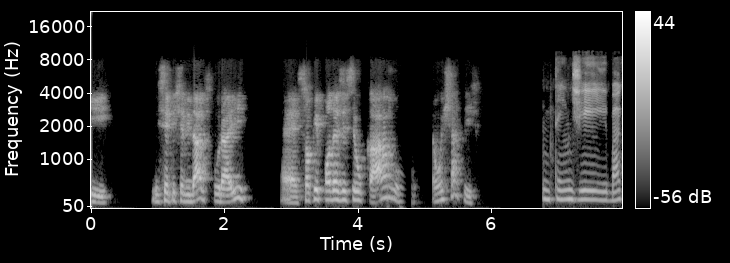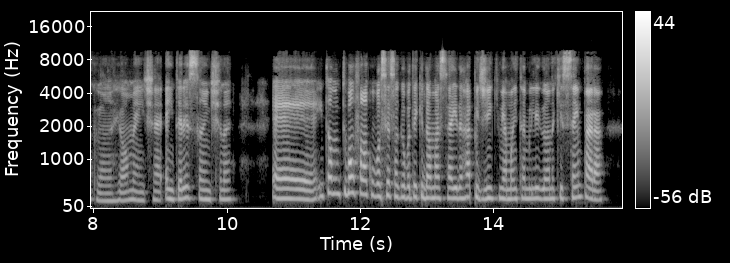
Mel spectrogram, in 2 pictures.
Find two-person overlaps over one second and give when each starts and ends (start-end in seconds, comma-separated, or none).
none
